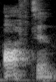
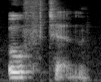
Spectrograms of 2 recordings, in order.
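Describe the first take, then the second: First: The first vowel is a short O sound. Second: The first vowel is a long O sound. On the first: The speaker calls it right. "So this is a short O" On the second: The speaker calls it wrong. "the vowel normally says its name. So technically it should say often"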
